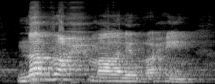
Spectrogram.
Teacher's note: اب آگے یہ نون را کے ساتھ ڈائریکٹلی مل جائے گا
